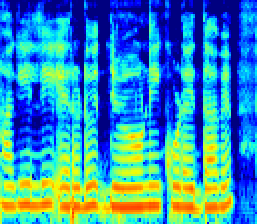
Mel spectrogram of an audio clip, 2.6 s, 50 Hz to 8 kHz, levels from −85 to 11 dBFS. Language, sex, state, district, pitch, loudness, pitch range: Kannada, female, Karnataka, Bidar, 220 Hz, -12 LUFS, 210-230 Hz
